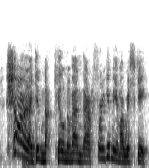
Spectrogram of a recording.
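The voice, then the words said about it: Exaggerated stage Irish accent. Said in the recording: “He could have been doing a lot worse. ... doing unfortunate stage Irish”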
